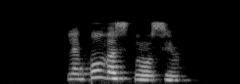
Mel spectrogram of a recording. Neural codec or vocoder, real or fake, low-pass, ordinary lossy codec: codec, 16 kHz in and 24 kHz out, 1.1 kbps, FireRedTTS-2 codec; fake; 7.2 kHz; Opus, 24 kbps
